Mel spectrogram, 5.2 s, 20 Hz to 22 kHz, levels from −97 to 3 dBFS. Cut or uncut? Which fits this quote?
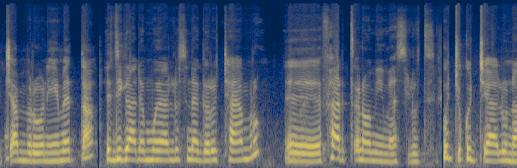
cut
